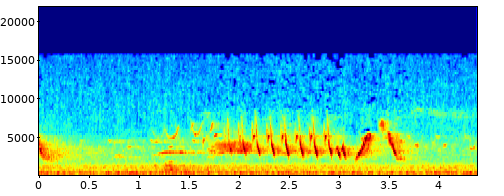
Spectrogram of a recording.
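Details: Western honey bees give a steady, low droning hum with layered harmonics, while a bird adds quick rising and falling whistled chirps high above in the middle of the stretch.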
